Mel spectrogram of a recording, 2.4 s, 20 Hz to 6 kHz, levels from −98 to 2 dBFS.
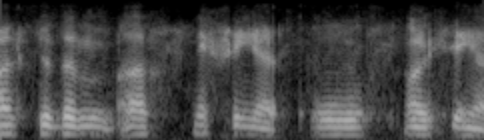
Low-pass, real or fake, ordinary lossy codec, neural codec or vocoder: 5.4 kHz; fake; Opus, 32 kbps; codec, 24 kHz, 3 kbps, HILCodec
